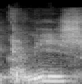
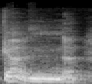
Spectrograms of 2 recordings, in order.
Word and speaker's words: Cannes: Well, first you have to know that the S Pehle at the end of pronunciation. Cannes is definitely silent. So do not say Canis or Cannes, but rather simply Cannes.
